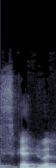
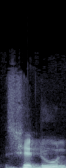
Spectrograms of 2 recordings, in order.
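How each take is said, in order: First: The word begins with an 'sk' sound. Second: The word begins with an 'sh' sound. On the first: This is how everyone says it now. "अब हर कोई स्केड्यूल लफ्ज़ बोलता है।" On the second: This is how people used to say it. "पहले लोग शेड्यूल बोला करते थे।"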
